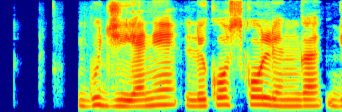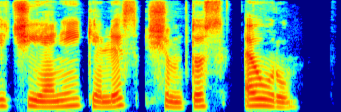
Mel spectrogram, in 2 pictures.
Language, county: Lithuanian, Utena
